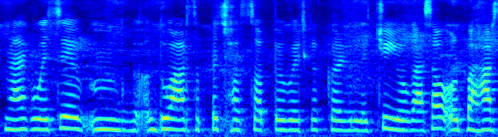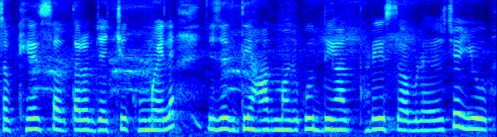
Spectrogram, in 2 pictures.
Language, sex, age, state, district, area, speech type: Maithili, female, 18-30, Bihar, Araria, rural, spontaneous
